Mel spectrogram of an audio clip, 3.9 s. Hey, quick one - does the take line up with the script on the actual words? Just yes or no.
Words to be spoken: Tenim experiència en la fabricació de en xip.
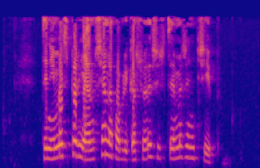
no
